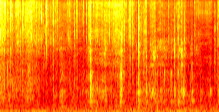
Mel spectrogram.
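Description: Plastic packaging wrapped around a camera battery and charger crinkling as it is handled by hand, a run of quick irregular crackles.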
